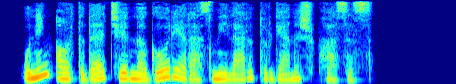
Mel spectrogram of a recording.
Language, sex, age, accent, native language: Uzbek, male, 12-17, Namangan, Uzbek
